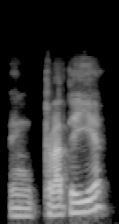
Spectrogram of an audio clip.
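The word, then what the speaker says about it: ἐγκράτεια: templanza la palabra templanza del griego encate en crate es con k y acento en la a en la primera en crate eh significa dominio propio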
